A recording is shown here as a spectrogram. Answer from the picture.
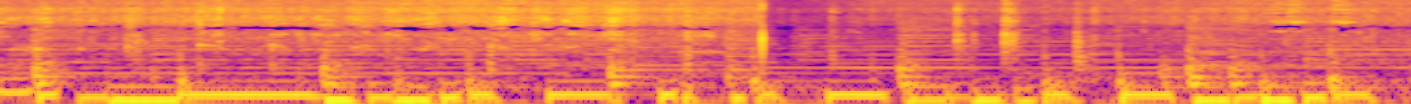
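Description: Egg and chili-garlic sauce sizzling in hot oil in a wok while a metal spatula stirs and scrapes against the pan, with sharp scrape clicks now and then, the sharpest about four seconds in.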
